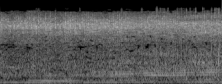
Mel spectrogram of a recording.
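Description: UAZ off-road 4x4's engine running at low revs as the vehicle crawls through loose sand, with a steady high hiss over it.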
